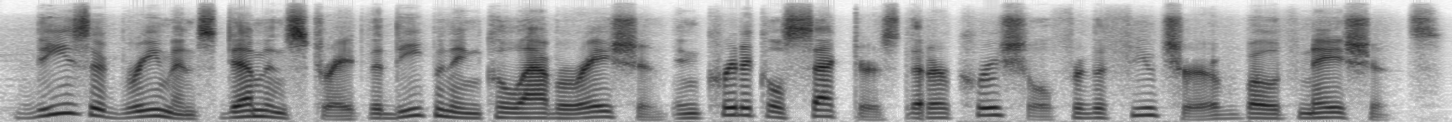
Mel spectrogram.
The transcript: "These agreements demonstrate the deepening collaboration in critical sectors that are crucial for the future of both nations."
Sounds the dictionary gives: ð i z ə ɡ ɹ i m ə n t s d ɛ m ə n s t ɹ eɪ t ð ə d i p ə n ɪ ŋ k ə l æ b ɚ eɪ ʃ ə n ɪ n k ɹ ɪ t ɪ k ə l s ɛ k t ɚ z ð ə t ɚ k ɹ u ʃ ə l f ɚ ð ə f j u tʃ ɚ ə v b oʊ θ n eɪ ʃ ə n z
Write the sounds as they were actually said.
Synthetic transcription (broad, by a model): ð i z ə ɡ ɹ i m ə n t s d ɛ m ə n s t ɹ eɪ t ð ə d i p ə n ɪ ŋ k ə l æ b ɚ eɪ ʃ ə n ɪ n k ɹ ɪ t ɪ k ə l s ɛ k t ɚ z ð ə t ɚ k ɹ u ʃ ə l f ɚ ð ə f j u tʃ ɚ ə v b oʊ θ n eɪ ʃ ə n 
